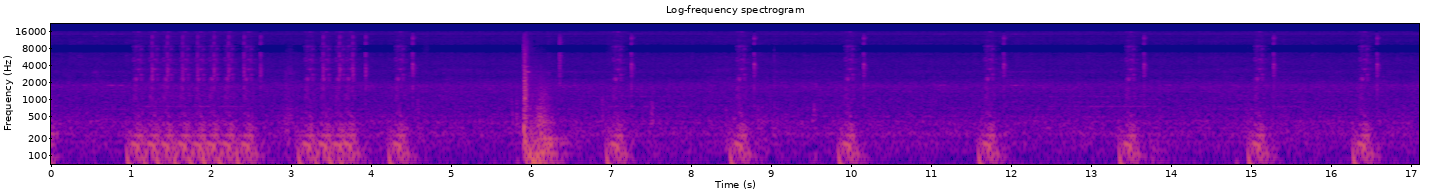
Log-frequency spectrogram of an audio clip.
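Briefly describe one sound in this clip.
A game menu gives a soft thud each time a selection changes.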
